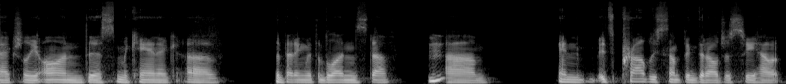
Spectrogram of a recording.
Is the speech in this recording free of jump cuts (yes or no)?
yes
